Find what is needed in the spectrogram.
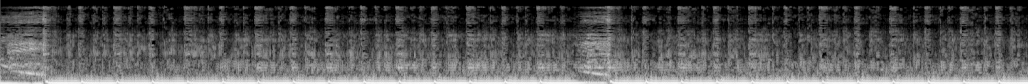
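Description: Very loud electronic dance music from a DJ speaker-wall sound system, dominated by heavy bass with a fast, even beat of about four pulses a second. About six seconds in, a falling swoop and a momentary break come before the beat resumes.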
